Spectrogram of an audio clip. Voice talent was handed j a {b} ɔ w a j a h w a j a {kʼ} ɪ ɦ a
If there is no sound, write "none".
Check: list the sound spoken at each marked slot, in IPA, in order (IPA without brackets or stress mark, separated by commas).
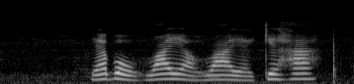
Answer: b, kʼ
